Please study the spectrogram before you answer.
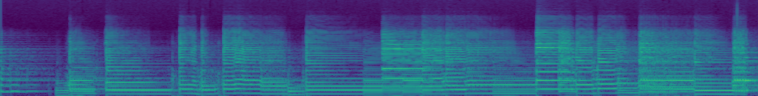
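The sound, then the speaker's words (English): Distorted electric guitar played through an octave fuzz effects pedal, with a thick, buzzy tone and an added octave. A steady run of loud chords and sustained notes plays continuously, with no voices. “So can we hear the octafuzz?”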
